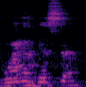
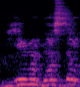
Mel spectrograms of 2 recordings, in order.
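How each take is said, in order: First: The name is pronounced with Spanish vowels. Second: The name is pronounced with English vowels. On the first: It marks the speaker as a newcomer. The speaker calls it wrong. "that's like the freaking Spanish pronunciation" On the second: It sounds like a local. The speaker calls it right. "you know how they pronounce it down there"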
